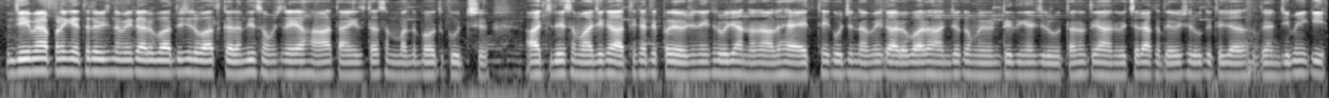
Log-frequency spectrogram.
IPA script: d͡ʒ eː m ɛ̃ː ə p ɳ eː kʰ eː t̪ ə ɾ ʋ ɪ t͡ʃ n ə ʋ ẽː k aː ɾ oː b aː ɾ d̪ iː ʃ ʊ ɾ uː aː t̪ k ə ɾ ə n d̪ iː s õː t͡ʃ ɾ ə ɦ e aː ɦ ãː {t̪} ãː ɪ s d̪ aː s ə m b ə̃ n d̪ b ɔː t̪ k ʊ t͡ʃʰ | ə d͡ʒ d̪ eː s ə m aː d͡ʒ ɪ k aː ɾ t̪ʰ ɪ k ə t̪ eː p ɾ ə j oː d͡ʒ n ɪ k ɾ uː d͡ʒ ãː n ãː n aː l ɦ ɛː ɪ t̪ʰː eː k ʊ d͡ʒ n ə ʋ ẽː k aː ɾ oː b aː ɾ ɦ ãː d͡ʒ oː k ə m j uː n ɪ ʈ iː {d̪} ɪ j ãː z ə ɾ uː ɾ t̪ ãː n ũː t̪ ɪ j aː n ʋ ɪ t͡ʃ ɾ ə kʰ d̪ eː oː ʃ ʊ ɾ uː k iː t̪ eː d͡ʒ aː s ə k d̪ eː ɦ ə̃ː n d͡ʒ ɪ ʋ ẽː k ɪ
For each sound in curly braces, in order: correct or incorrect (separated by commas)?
correct, correct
